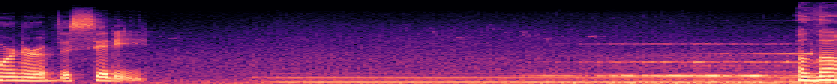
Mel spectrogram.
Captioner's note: birds chirping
